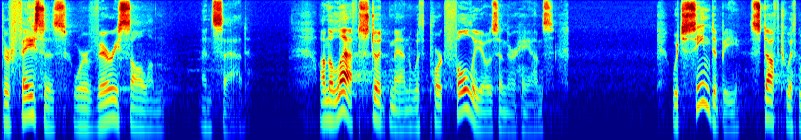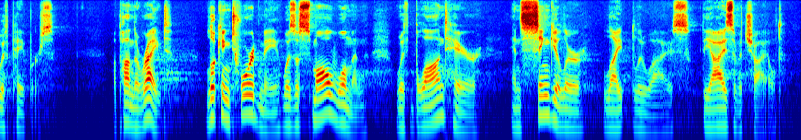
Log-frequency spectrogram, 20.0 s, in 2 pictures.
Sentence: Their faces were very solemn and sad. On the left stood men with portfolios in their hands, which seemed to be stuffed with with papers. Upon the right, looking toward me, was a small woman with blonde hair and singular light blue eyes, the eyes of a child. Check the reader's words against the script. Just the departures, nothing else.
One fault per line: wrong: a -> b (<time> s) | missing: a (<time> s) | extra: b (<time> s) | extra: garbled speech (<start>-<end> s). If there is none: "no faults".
no faults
